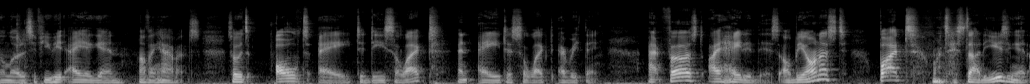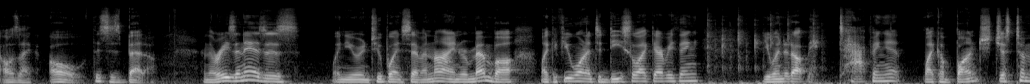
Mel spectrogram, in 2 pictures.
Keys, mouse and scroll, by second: 0.0 a, 2.6 alt+a, 4.1 a, 12.3 click, 17.2-18.0 a, 18.2 a.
